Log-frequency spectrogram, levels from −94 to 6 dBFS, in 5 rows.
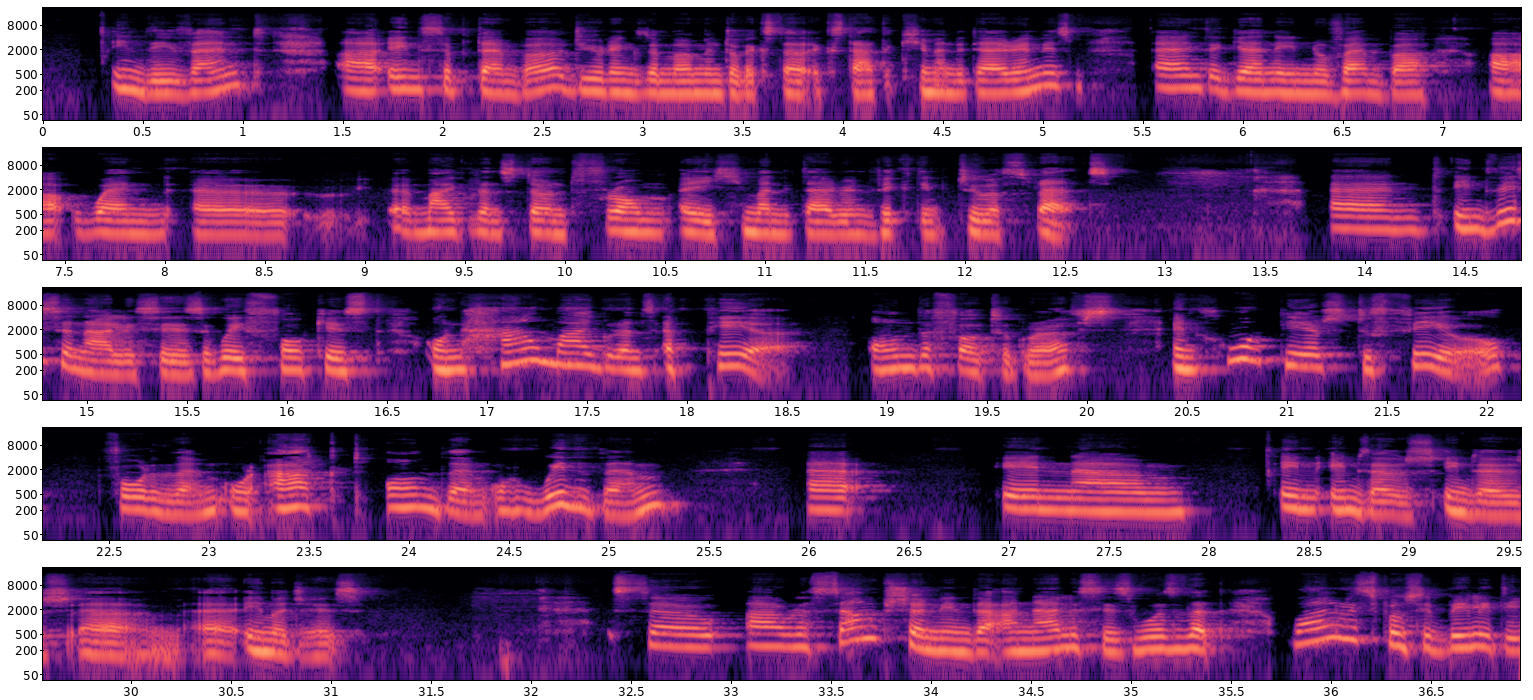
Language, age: English, 50-69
